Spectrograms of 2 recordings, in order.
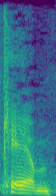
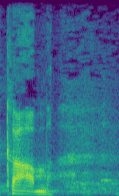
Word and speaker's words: Kamala: It's Cam, right? Cam, as opposed to Calm.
